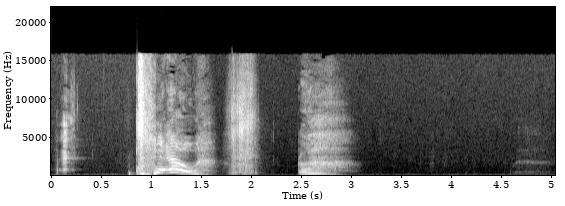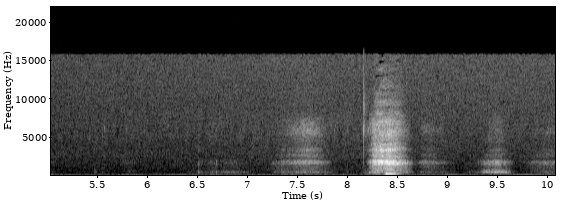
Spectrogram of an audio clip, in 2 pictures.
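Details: Repeated morning sneezing fit on waking: a run of several sharp, voiced sneezes in close succession, then quiet breathing; sneezer says they can't stop.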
